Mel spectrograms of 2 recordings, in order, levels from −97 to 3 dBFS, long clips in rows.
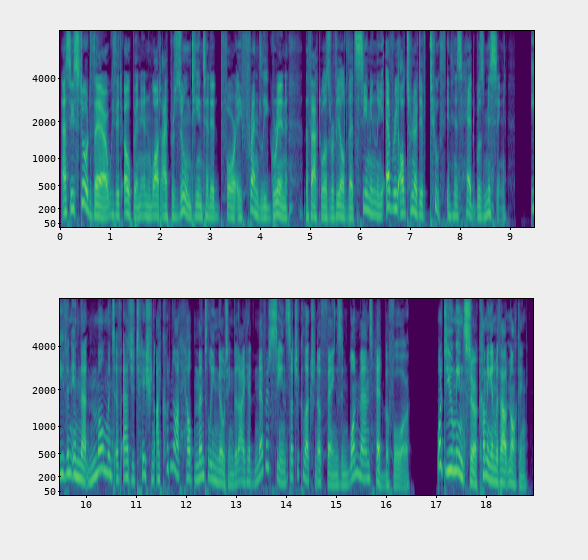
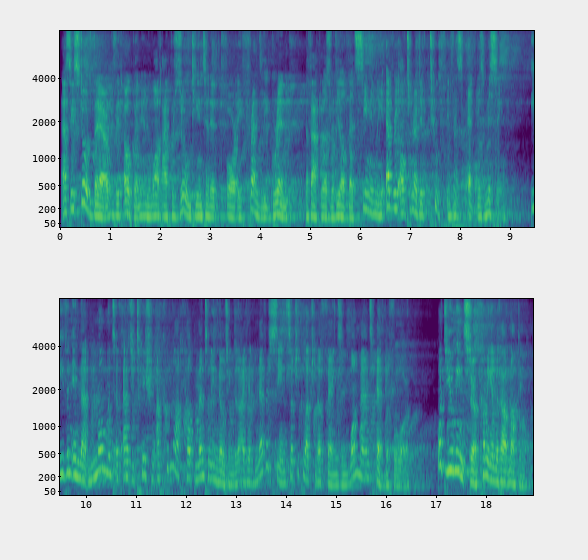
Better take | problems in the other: first | noise reduction (neural separator model SepFormer DNS4)

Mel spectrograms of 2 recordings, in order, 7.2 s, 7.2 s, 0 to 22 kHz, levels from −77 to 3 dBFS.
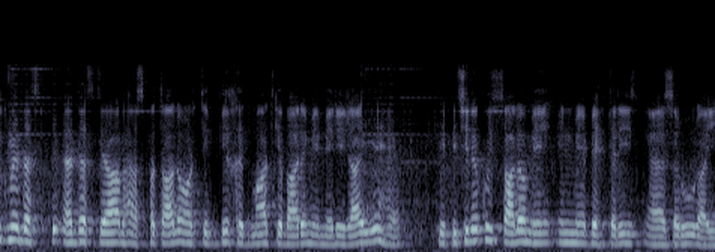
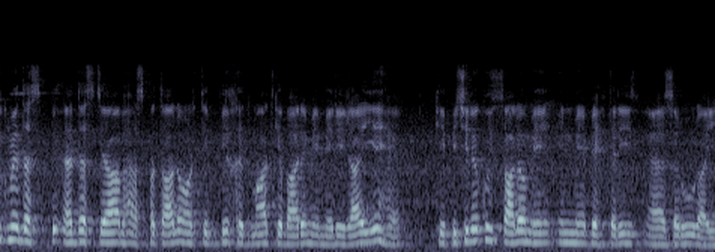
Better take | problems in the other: second | noise reduction (neural separator model SepFormer DNS4)

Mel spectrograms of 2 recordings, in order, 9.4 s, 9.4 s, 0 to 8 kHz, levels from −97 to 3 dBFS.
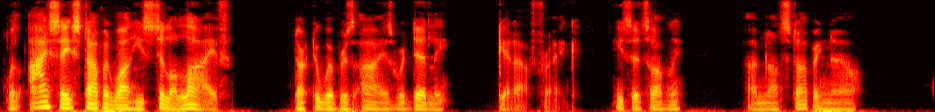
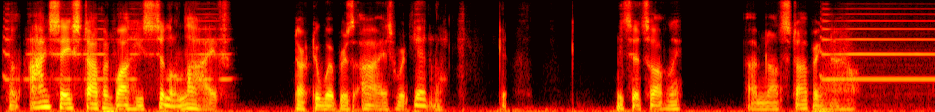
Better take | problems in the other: first | noise reduction (neural diffusion model UNIVERSE++)

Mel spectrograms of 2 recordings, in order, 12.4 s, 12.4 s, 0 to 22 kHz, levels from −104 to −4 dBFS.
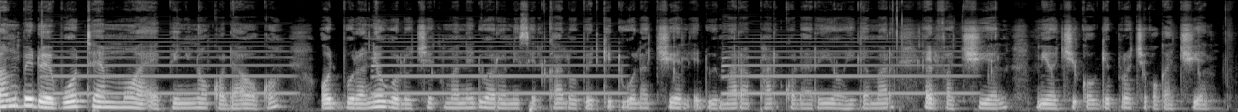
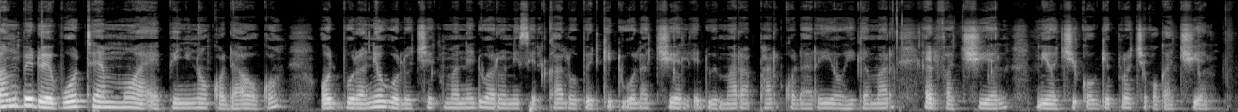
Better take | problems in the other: second | background sound (Wind instrument, woodwind instrument); 13 dB below the speech

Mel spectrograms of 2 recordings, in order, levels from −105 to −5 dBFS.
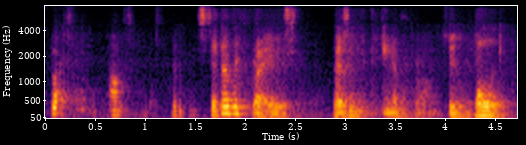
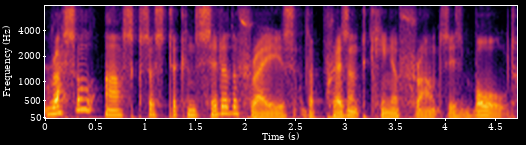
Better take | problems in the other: second | noise reduction (neural mask model DeepFilterNet 3)

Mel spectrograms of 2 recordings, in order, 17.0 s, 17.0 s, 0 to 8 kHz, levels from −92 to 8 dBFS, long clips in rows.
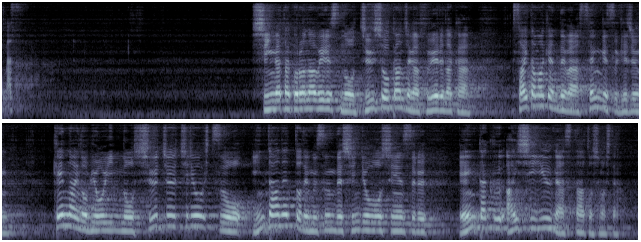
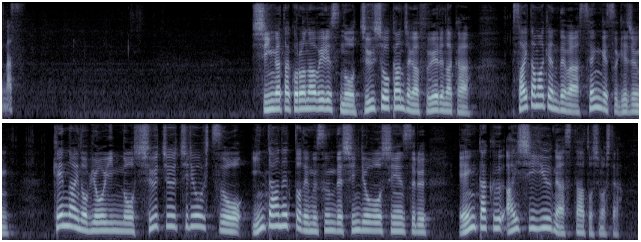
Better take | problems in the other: second | room echo; dies away in 2.6 s

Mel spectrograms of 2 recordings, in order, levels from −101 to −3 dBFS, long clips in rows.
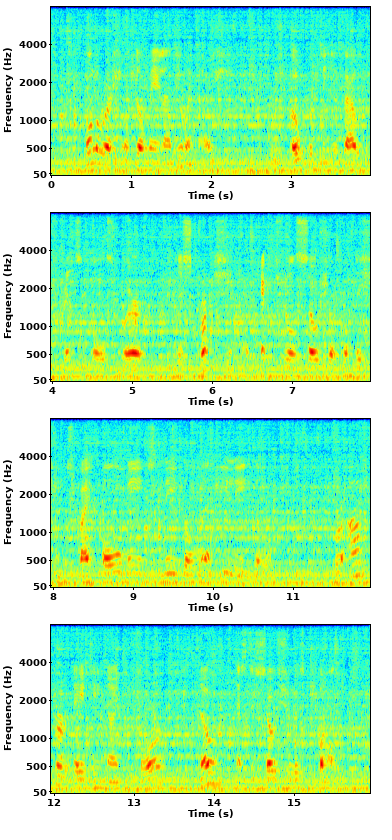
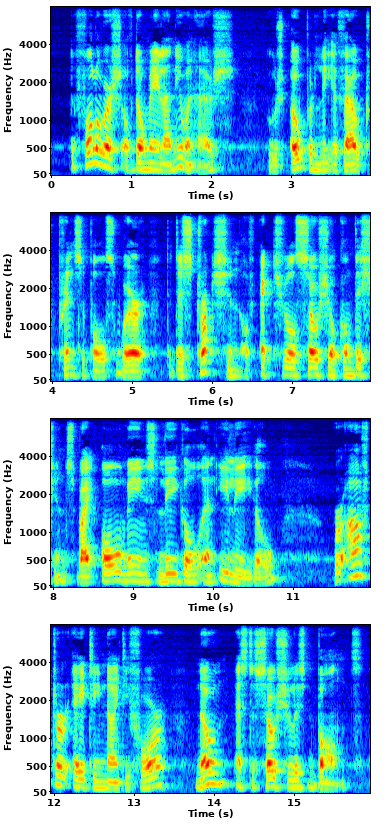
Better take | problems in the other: second | background sound (Engine); 6 dB below the speech

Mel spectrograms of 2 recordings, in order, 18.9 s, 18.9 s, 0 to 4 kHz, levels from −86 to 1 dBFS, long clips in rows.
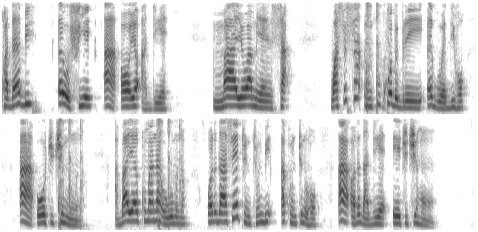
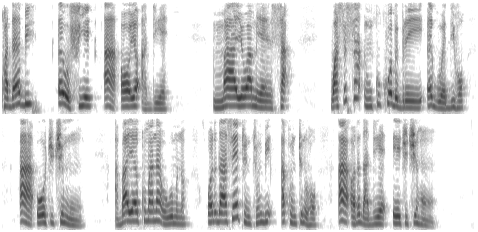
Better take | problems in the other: second | background sound (Cough); 17 dB below the speech

